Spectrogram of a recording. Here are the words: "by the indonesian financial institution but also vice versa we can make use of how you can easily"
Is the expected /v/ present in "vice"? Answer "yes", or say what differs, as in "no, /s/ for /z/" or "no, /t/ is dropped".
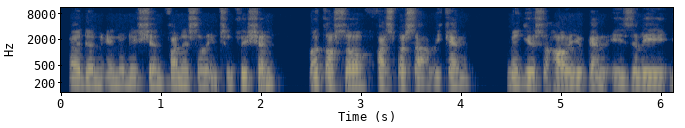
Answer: no, /f/ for /v/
